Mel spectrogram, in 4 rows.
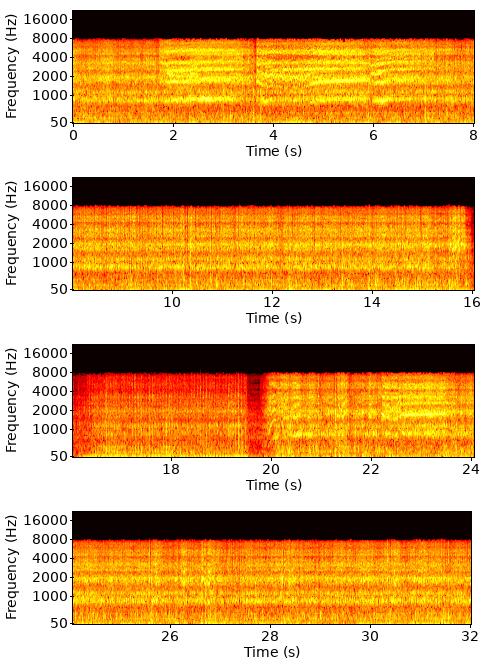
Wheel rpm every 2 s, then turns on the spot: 230, 220, 220, 230, 230, 230, 230, 170, 40, 60, 220, 230, 230, 230, 230, 230.
16-18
